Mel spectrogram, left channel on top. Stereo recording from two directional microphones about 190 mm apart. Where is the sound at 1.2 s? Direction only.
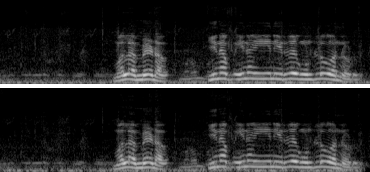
50° right (ahead or behind).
